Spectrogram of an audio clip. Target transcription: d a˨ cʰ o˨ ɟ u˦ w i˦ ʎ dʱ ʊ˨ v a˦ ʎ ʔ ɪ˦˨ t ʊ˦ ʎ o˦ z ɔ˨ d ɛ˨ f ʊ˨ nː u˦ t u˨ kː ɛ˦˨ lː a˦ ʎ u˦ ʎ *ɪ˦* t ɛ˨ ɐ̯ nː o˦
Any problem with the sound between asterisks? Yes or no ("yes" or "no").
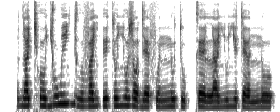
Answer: no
